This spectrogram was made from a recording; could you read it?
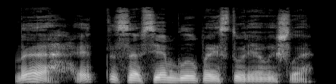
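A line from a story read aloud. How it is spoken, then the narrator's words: Sigh. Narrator (Russian): вздохнул Филин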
